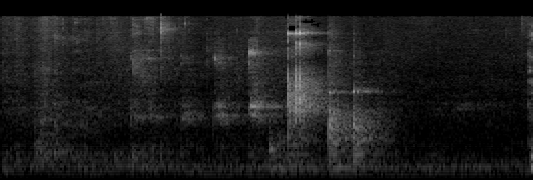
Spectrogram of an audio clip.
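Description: A few light knocks and clinks as a small bottle of body shimmer is handled and picked up, over a faint steady hum.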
